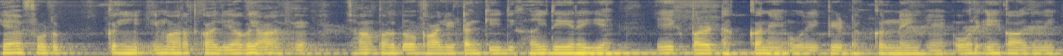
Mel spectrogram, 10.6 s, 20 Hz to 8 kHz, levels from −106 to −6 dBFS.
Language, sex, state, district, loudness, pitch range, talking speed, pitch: Hindi, male, Uttar Pradesh, Saharanpur, -18 LUFS, 125-130 Hz, 170 wpm, 130 Hz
